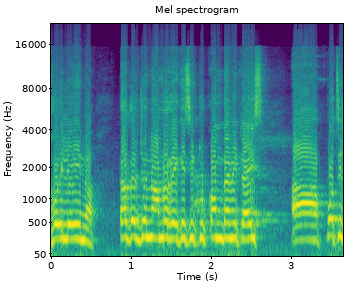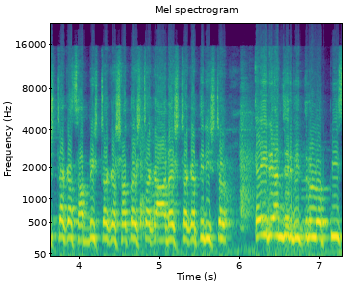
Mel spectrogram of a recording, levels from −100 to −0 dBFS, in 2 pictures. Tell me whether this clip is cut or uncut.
uncut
